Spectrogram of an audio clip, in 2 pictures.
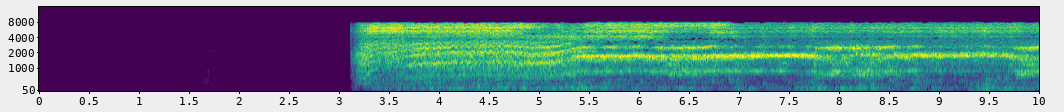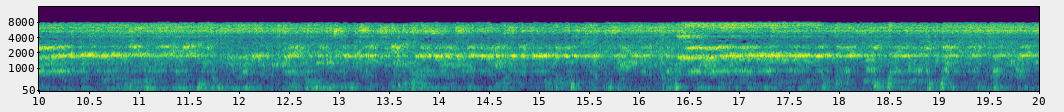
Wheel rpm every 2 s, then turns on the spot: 0, 30, 170, 220, 230, 230, 230, 230, 230, 240.
none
